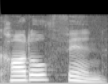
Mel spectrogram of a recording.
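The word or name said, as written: caudal fin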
